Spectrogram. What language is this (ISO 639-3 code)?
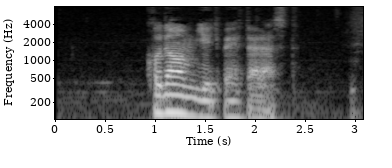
fas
